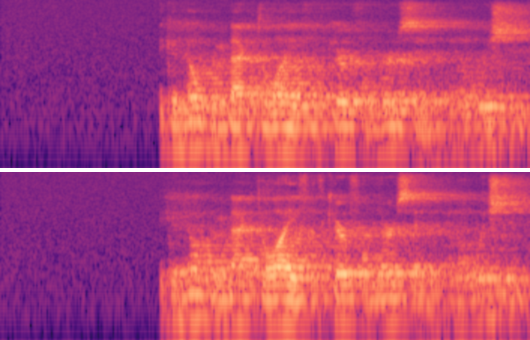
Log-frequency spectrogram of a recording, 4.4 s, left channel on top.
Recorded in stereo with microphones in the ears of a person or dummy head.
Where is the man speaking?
45° left (ahead or behind), 1.5 m; by 4.3 s 80° right, 3 m.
